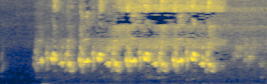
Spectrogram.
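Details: Wild sooty-headed bulbul reacting to a caged lure bird, giving a continuous excited chatter of scratchy, jumbled chirps and squeaky notes, fast and uneven, fading near the end.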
